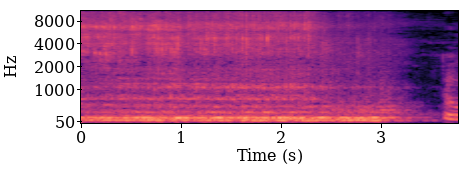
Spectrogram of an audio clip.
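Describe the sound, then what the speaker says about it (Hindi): Water gushes steadily from an opened tap in a newly built five-marla house, a close, continuous rush that cuts off near the end. "ये टूटी भी खोल कर देखते हैं।"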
